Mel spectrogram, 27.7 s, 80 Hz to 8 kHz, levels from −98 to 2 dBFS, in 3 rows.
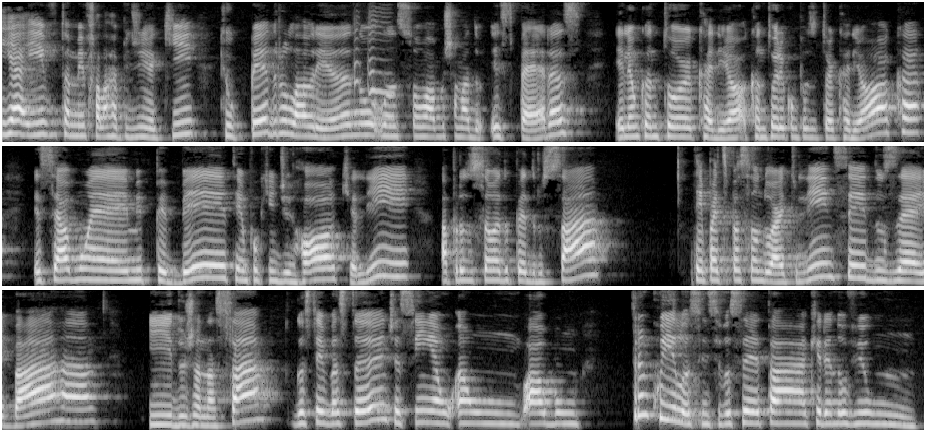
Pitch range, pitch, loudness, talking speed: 200-250 Hz, 220 Hz, -16 LUFS, 145 wpm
